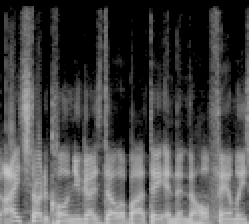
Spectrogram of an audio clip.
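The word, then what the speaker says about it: Dell'Abate: father even called himself delabate no my my father always called himself delabot delebate and he said that he just americanized it but della batte is in fact the proper pronunciation so when did your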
